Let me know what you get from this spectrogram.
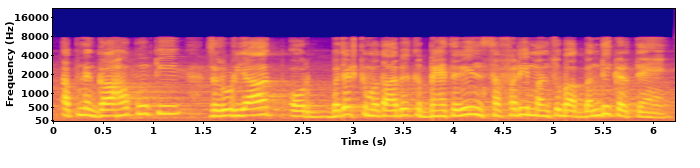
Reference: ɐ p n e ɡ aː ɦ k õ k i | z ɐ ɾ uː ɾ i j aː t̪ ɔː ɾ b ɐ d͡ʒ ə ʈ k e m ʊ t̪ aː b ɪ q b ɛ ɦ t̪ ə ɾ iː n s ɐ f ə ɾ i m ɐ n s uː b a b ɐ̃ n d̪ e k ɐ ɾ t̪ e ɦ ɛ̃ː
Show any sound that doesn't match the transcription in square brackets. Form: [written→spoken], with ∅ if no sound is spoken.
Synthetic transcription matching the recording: ɐ p n e ɡ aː ɦ k õ k i | z ɐ ɾ uː ɾ i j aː t̪ ɔː ɾ b ɐ d͡ʒ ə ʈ k e m ʊ t̪ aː b ɪ q b ɛ ɦ t̪ ə ɾ iː n s ɐ f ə ɾ i m ɐ n s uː b a b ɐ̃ n d̪ [e→i] k ɐ ɾ t̪ e ɦ ɛ̃ː

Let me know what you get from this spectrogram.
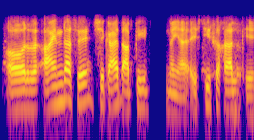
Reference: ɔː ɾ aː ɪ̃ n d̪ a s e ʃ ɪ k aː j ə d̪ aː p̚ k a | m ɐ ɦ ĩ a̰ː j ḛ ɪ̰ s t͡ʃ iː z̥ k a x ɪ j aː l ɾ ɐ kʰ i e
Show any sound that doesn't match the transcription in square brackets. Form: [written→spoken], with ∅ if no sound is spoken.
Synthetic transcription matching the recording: ɔː ɾ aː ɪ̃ n d̪ a s e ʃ ɪ k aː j ə [d̪→t̪] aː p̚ k [a→i] | [m→n] ɐ ɦ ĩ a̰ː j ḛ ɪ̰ s t͡ʃ iː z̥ k a x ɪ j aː l ɾ ɐ kʰ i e

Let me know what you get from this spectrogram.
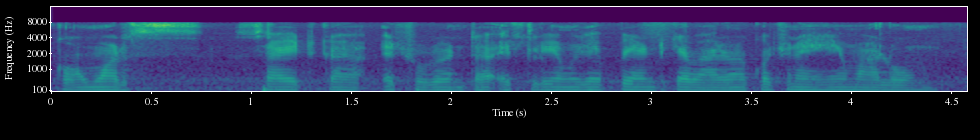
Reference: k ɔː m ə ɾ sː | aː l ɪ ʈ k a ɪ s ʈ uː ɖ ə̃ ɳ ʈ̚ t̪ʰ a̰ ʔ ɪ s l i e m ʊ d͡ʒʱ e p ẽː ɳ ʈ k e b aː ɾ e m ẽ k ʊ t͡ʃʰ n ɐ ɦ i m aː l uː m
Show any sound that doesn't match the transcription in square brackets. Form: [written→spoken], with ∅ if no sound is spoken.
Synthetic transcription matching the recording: k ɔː m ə ɾ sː | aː [l→∅] ɪ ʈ k a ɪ s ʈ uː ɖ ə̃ ɳ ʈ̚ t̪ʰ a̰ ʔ ɪ s l i e m ʊ d͡ʒʱ e p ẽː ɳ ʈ k e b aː ɾ e m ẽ k ʊ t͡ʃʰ n ɐ ɦ [i→ĩ] m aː l uː m

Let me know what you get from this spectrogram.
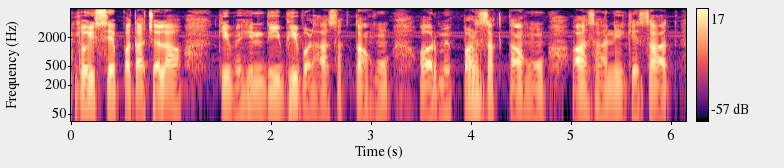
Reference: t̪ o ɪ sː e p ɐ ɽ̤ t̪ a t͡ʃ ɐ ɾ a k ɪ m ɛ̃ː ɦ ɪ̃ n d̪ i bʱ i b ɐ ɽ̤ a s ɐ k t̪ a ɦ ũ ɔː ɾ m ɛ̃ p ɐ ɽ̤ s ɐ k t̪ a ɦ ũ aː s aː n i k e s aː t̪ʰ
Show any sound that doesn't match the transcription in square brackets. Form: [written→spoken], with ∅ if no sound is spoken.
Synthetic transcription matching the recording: t̪ o ɪ sː e p ɐ [ɽ̤→∅] t̪ a t͡ʃ ɐ [ɾ→l] a k [ɪ→i] m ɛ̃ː ɦ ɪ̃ n d̪ i bʱ i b ɐ ɽ̤ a s ɐ k t̪ a ɦ ũ ɔː ɾ m ɛ̃ p ɐ ɽ̤ s ɐ k t̪ a ɦ ũ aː s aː n i k e s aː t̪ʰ

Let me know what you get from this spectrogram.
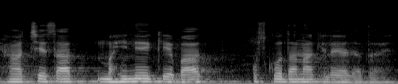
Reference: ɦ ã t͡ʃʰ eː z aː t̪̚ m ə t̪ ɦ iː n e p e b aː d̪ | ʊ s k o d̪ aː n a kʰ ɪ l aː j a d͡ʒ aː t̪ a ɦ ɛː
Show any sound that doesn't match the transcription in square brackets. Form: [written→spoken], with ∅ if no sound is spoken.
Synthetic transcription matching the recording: ɦ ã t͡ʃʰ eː [z→s] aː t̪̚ m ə [t̪→∅] ɦ iː n e [p→k] e b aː d̪ | ʊ s k o d̪ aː n a kʰ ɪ l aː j a d͡ʒ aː t̪ a ɦ ɛː

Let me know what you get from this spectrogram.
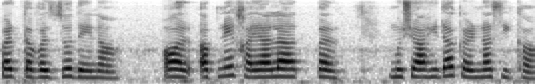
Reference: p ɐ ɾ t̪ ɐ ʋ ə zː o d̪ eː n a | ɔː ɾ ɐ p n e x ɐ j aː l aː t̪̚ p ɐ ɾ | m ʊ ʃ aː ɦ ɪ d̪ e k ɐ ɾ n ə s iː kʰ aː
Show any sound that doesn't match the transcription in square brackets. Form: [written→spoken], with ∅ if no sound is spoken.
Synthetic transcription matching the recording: p ɐ ɾ t̪ ɐ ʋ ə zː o d̪ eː n a | ɔː ɾ ɐ p n e x ɐ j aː l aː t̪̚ p ɐ ɾ | m ʊ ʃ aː ɦ ɪ d̪ [e→a] k ɐ ɾ n [ə→a] s iː kʰ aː

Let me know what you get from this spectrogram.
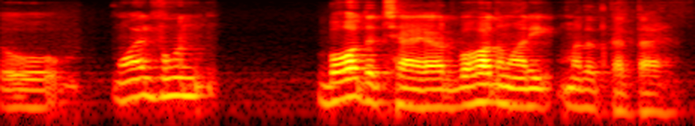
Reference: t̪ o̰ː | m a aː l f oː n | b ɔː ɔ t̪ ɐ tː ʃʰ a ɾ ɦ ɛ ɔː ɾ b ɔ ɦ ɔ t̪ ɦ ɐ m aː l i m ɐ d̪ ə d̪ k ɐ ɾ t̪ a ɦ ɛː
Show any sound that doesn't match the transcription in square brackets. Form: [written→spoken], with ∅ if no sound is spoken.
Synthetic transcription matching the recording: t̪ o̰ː | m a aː l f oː n | b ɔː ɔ t̪ ɐ tː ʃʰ a [ɾ→∅] ɦ ɛ ɔː ɾ b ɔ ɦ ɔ t̪ ɦ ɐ m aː [l→ɾ] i m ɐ d̪ ə d̪ k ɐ ɾ t̪ a ɦ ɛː

